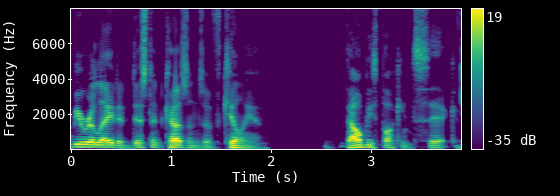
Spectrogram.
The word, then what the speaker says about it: Cillian: His name's Killian with a hard C. Killian.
